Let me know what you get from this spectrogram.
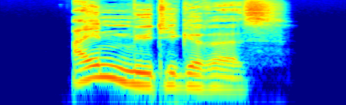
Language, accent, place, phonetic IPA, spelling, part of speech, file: German, Germany, Berlin, [ˈaɪ̯nˌmyːtɪɡəʁəs], einmütigeres, adjective, De-einmütigeres.ogg
- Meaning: strong/mixed nominative/accusative neuter singular comparative degree of einmütig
